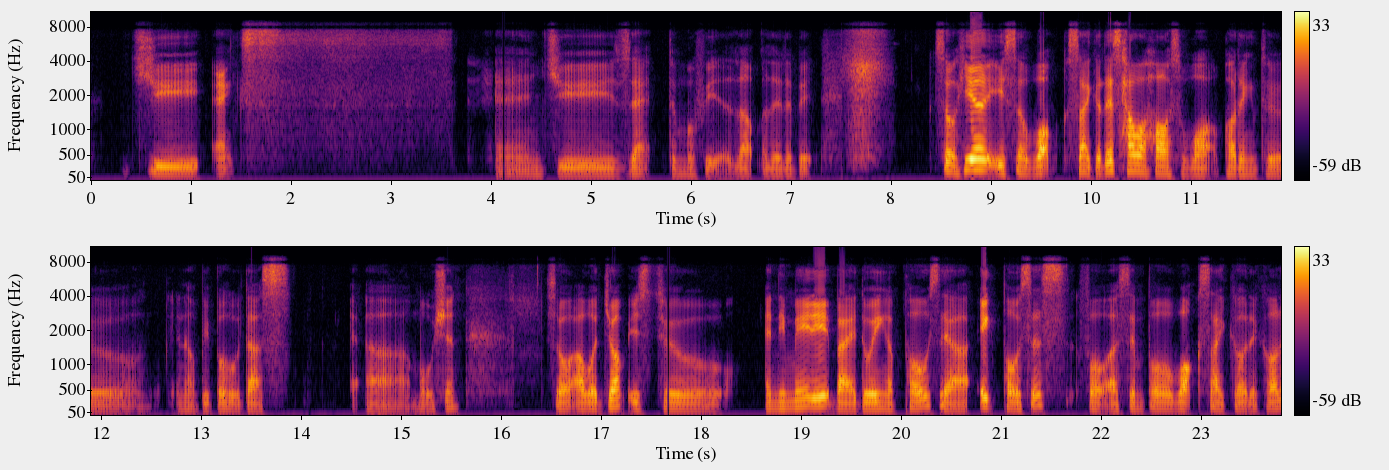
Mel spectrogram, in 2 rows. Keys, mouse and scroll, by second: 0.9 g, 4.5 g.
